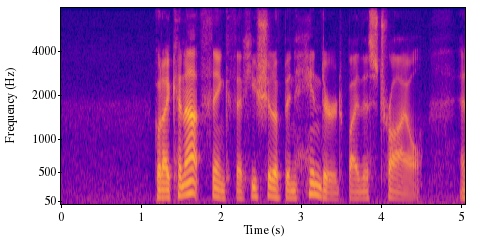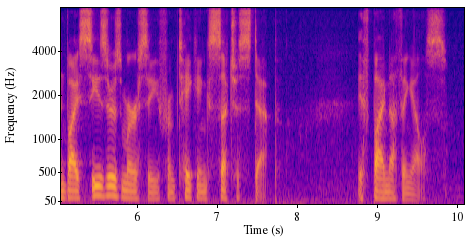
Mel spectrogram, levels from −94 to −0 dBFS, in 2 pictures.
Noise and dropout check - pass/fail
pass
